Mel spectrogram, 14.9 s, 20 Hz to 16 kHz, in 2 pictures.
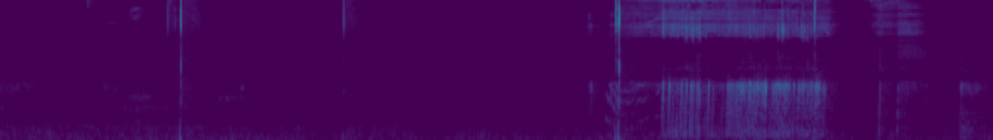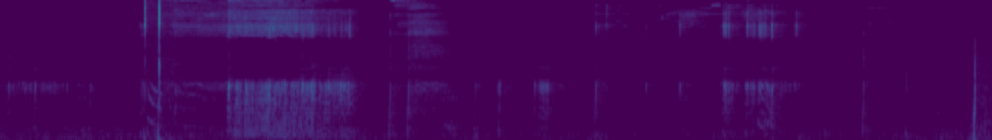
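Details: Two loud, rough snores on inhalation about 4–5 seconds apart from a sleeping cat in a quiet room; ordinary snoring.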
